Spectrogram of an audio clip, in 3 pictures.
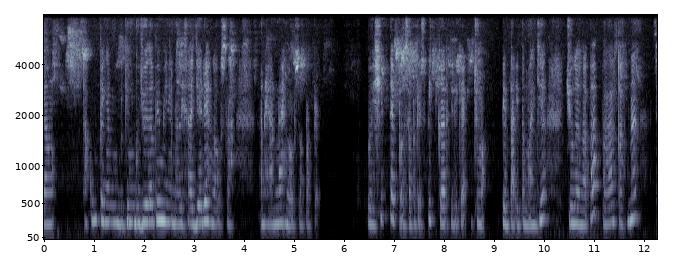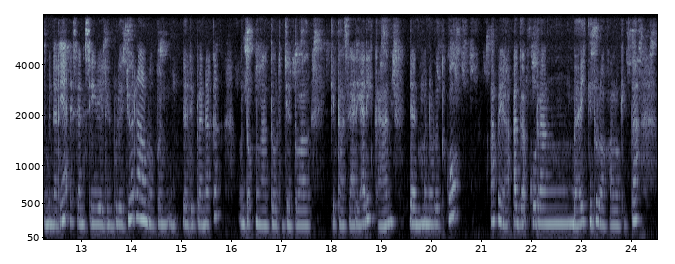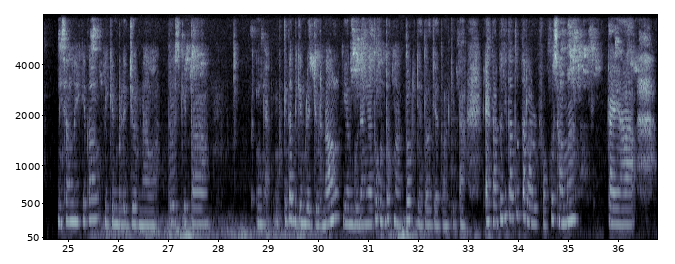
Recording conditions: sounds in the background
